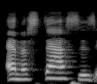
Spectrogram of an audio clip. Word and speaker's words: anastasis: So the word resurrection is anastasis in the Greek language. It's pronounced Anastasis, like I just said, it is the underlying New Testament Greek word used in this verse, First Peter 1, 3.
